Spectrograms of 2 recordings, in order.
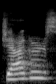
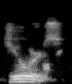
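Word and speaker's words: Gewers: Hopefully Mark is going to host, and we've got some Rick Jaggers is coming. Rick, did I say his name right, Dawn? Rick, what's his name? Rick Jewers, G-E-W-E-R-S.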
